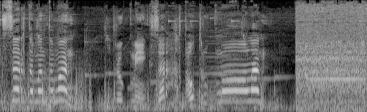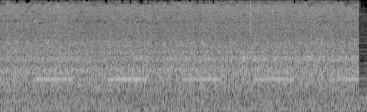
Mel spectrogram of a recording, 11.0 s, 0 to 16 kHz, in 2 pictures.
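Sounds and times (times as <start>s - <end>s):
truck engine rumble: 4.1s - 11.0s
truck reversing alarm beeping: 4.4s - 11.0s.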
